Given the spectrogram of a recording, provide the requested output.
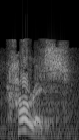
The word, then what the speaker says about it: charis: We talked a little bit about it last week, and we said that grace in Hebrew is charis. You'd spell it C-H-A-R-I-S. Charis.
